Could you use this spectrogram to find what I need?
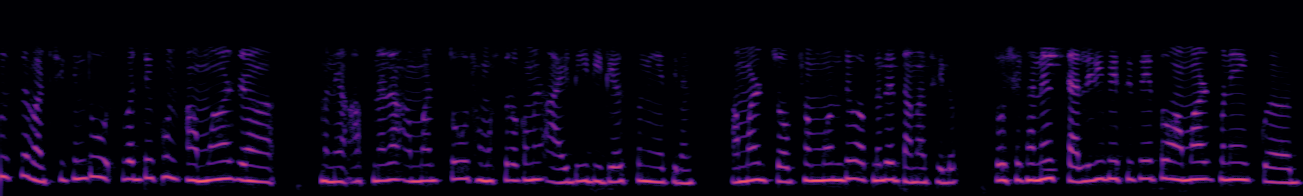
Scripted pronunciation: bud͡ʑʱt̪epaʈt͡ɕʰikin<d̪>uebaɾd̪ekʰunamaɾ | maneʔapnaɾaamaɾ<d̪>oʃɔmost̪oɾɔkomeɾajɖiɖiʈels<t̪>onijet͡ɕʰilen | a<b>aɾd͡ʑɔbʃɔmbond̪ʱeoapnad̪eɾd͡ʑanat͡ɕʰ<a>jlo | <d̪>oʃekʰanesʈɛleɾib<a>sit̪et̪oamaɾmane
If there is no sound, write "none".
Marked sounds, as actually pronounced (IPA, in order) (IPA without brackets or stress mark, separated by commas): t̪, t̪, t̪, m, a, t̪, e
